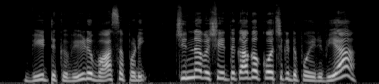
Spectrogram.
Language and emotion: Tamil, angry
